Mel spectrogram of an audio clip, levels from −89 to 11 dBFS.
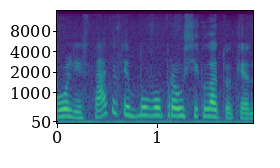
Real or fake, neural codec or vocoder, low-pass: real; none; 14.4 kHz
